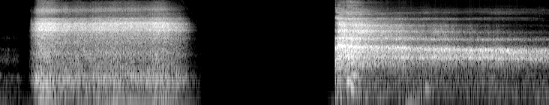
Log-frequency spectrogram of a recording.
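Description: A slow, deep breath: a long, steady rush of breath for about two seconds, a silent pause, then a second long, airy breath that trails off gradually.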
